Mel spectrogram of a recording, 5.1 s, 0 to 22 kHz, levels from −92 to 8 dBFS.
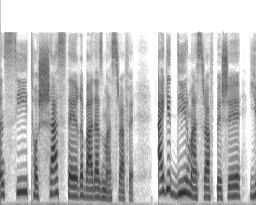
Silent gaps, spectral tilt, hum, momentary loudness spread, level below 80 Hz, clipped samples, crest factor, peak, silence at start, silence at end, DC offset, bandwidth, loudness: none; -4 dB/octave; none; 8 LU; -68 dBFS; under 0.1%; 18 dB; 0 dBFS; 0 s; 0 s; 0.1%; 12 kHz; -17 LUFS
